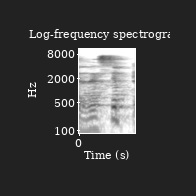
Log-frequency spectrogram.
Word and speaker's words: receipt: इसे रिसिप्ट भी बोल सकते हैं और रिसीट भी बोल सकते हैं। रिसिप्ट और रिसीट एक ही बात है। पी को साइलेंट कर दिया।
